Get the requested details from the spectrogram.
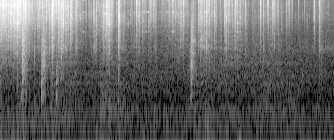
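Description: A long silver metal link chain, held in both hands and draped near a microphone, is shaken and handled so its links clink against each other. A dense burst of bright metallic jingling at the start thins into quieter, scattered high clinks and rattles.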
